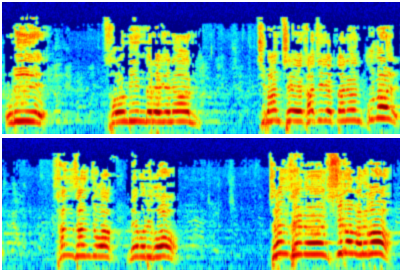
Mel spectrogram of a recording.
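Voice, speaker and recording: Shouting middle-aged man with a deep-toned high voice. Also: steady tone, low-quality recording. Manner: shouting, rhetorical questions to the crowd, emphatic pauses. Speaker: party floor leader giving a rally speech. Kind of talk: fiery political rally speech.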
